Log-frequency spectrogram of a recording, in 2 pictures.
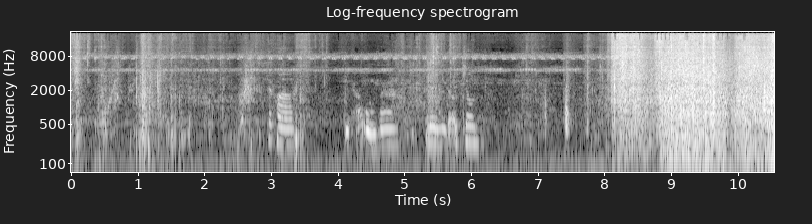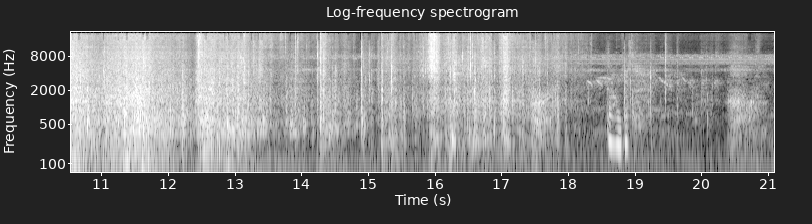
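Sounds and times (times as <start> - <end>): person climbing onto a roof: 7.0 - 18.3.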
